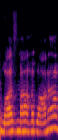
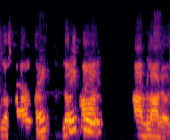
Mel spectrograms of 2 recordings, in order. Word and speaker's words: Los Mal Hablados: Los Mal Hablano? Is that how you say it? Los Mal Hablados, silent H.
